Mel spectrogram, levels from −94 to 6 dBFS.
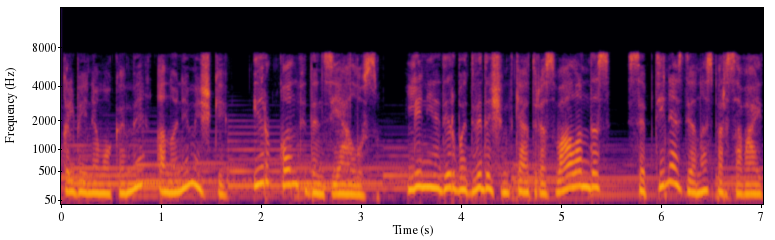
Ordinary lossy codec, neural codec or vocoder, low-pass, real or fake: MP3, 64 kbps; none; 7.2 kHz; real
